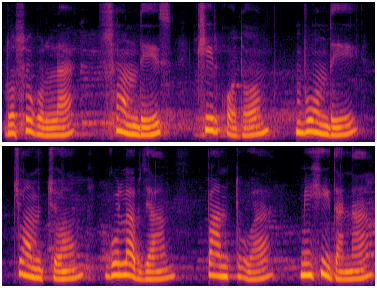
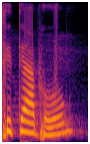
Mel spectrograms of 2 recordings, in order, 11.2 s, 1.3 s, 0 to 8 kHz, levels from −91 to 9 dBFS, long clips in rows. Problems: continuous background conversations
